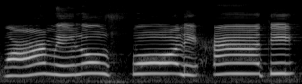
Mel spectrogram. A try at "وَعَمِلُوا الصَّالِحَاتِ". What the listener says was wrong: مائک لیں آپ سنائیں، تھوڑا سا ناک سے بچانے کی کوشش کریں، وعملوا الصالحات، کلیئر،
